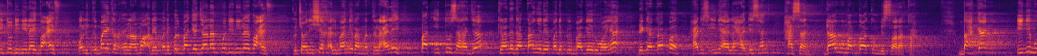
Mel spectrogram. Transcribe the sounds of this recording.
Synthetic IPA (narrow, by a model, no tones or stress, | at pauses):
it̪udinilajd̪ˤɑʔɪf | ʔolɛhkəbaɲakanʕulamaʔdaɾipadapəlbaɡajd͡ʒalanpʊndinilajd̪ˤɑʔɪf | kət͡ʃualiʃexa̰lbaniɾɑhmat̪ulalahpat̪̚it̪usaɦad͡ʒa | kəɾanãdat̪aŋɲadaɾipadapəlbaɡajɾiwajat̪̚dajkat̪aːpahadɪsiniadalahɦːadɪsjaŋhasandaumɑrd̪ˤɑkʊmbisːɑdɑqɑh | bahkanini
